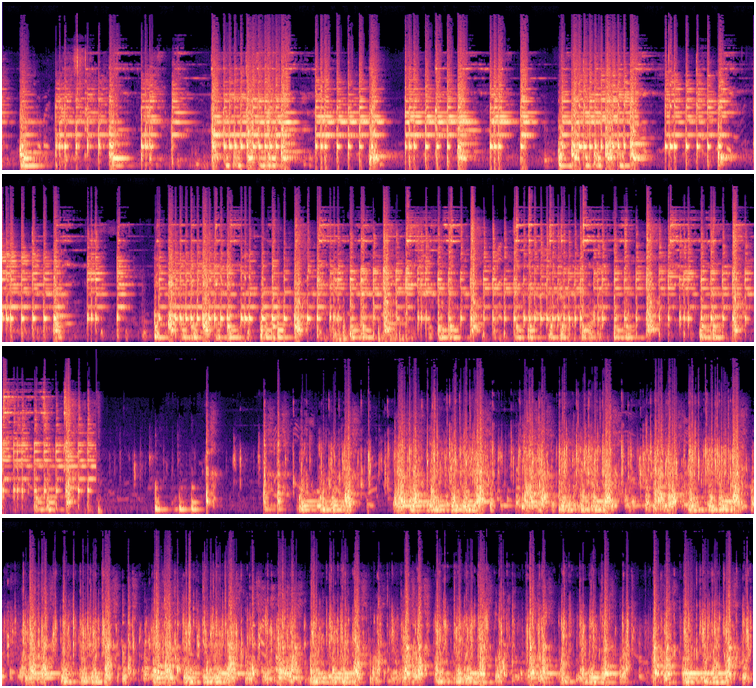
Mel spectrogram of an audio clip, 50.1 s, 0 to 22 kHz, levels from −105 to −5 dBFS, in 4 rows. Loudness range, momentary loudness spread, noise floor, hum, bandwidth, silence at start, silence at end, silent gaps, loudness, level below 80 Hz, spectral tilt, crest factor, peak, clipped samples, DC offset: 4 LU; 9 LU; -49 dBFS; none; 15.5 kHz; 0 s; 0 s; none; -12 LUFS; -40 dBFS; -5 dB/octave; 12 dB; 0 dBFS; under 0.1%; under 0.1%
